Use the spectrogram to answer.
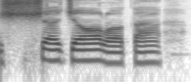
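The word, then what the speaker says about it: شجرة: Kemudian hadhihi syajarata, ra di sini ada ra lagi, di mana huruf ra ini yang itu berupa berharokat fathah, maka cara baca dibaca tebal atau dibaca tafkhim, yaitu cara menebalkan huruf ra yang berharokat fathah ini menggunakan lidah bagian belakang ya, diangkat ke atas.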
